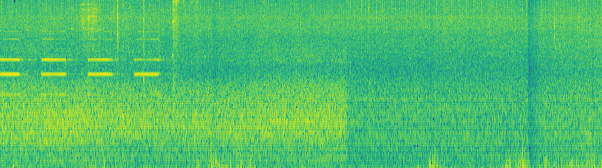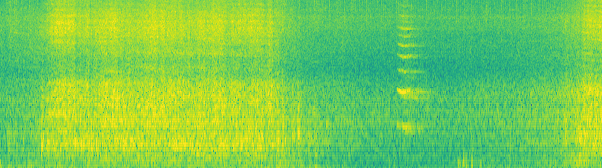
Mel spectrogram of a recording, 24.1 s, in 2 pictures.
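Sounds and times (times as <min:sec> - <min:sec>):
brief high tone: 0:00.0 - 0:03.3
train wheels clacking on rails: 0:10.8 - 0:24.0.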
